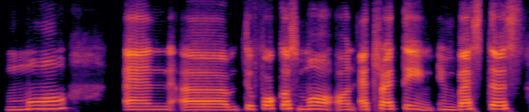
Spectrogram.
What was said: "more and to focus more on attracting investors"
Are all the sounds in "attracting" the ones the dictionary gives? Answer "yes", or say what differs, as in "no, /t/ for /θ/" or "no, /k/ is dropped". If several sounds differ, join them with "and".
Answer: no, /k/ is dropped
